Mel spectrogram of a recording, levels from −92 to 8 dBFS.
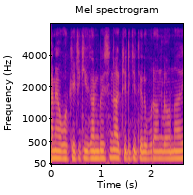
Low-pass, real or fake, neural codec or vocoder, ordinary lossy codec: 7.2 kHz; fake; codec, 16 kHz, 4 kbps, X-Codec, HuBERT features, trained on balanced general audio; none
